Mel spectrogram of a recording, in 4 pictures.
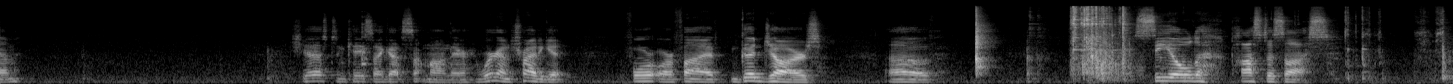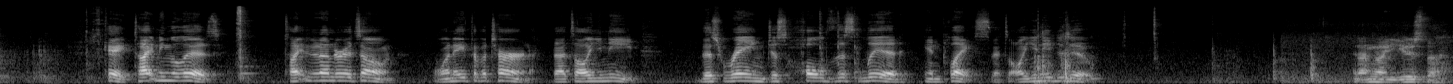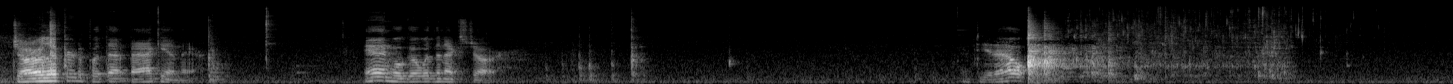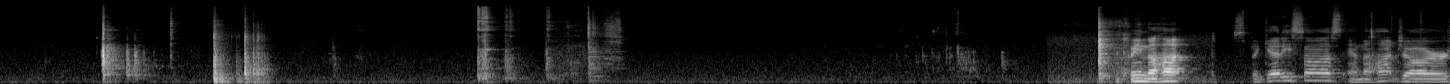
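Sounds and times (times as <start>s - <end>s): water poured into metal pot: 39.5s - 42.6s, 52.4s - 53.7s.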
